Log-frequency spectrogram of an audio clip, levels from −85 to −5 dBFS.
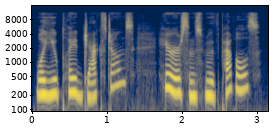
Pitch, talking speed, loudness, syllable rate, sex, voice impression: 240 Hz, 190 wpm, -17 LUFS, 5.1 syllables/s, female, feminine, adult-like, tensed, bright, soft, clear, fluent, intellectual, calm, friendly, reassuring, elegant, lively, slightly kind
